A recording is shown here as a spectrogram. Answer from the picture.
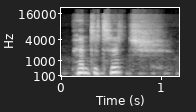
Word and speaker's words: Pentateuch: or penty oh how do you say that pentateuch first five books of the old testament okay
